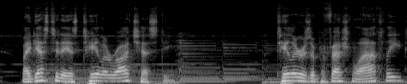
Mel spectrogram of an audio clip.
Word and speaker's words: Rochestie: to pronounce your last name maybe you can pronounce it for me now rochester taylor rochester taylor rochester yeah thank you for joining me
